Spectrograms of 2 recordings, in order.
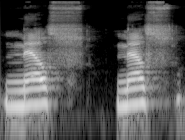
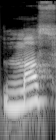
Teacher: میم کو لائٹ رکھیں گے، صاد کو موٹا کریں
